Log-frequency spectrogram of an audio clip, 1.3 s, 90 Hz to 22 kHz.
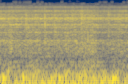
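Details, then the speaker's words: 1953 Buick, not run in 30 years, running on its own fuel supply after fuel system reconnect and tank flush, carburetor untouched; steady deep even idle with no misses, knocks or ticks: normal idle. "idling pretty gosh darn good I would say"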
